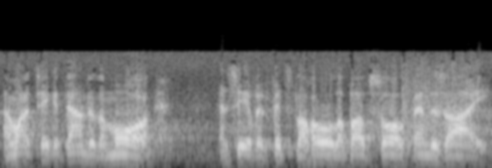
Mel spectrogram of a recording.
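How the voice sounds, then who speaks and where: Guy as a tough sardonic detective grilling people, sharp voice, clipped, old radio play, muffled and a bit hissy. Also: mid-range voice, steady tone, moderate pace, natural voice. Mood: menacing, sardonic. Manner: clipped, needling, streetwise interrogation. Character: hard-boiled male police detective, tough, sardonic, relentless. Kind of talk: 1970s radio drama acting. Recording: dull, noisy old radio recording, reverberant hall.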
